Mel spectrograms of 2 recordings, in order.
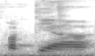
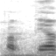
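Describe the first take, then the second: First: The name is drawn out long with a tune. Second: The name is said short without the tune. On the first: "ये पत्तिया को लंबा खींचते" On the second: "हम पत्तिया टोन ना ले पाए"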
